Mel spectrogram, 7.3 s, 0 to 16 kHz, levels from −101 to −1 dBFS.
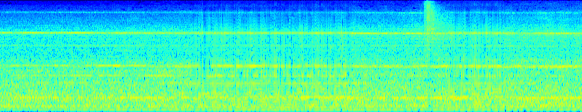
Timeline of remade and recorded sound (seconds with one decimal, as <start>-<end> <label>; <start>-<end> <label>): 0.0-2.4 recorded; 2.4-4.4 remade; 4.4-5.6 recorded; 5.6-6.3 remade; 6.3-7.3 recorded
